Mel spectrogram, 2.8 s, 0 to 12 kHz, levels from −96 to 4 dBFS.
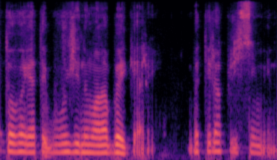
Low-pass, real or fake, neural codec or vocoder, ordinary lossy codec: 10.8 kHz; real; none; Opus, 16 kbps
